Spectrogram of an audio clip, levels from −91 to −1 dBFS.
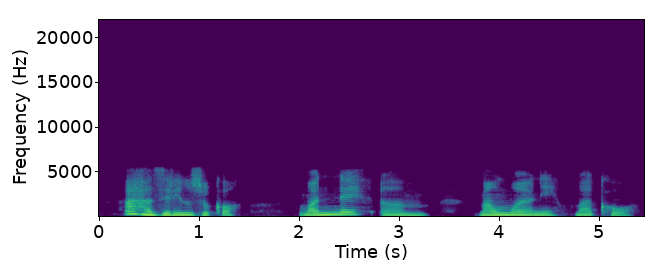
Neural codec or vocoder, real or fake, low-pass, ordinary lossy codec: codec, 16 kHz, 1 kbps, X-Codec, HuBERT features, trained on LibriSpeech; fake; 5.4 kHz; none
